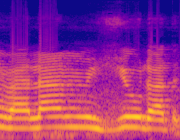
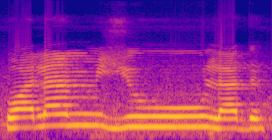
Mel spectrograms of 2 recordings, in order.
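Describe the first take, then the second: First: The vowel after the y is short. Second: The vowel after the y is drawn out. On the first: The speaker calls it wrong. "बच्चे पढ़ते हैं वलम यूलद" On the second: The speaker calls it right. "इसको हम खींच के पढ़ेंगे दो हरफों के बराबर"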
